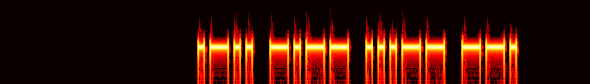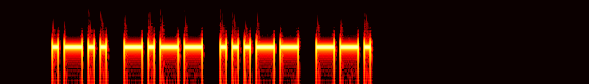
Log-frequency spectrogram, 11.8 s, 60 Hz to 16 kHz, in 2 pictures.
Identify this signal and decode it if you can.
Morse code, heard as a keyed tone, about 20 wpm, 700 Hz. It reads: LY3G LY3G
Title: DXCC-100 Call Signs - 4 Characters - Repeated 2x - 20wpm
